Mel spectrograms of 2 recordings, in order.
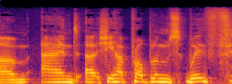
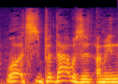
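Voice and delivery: ordinary talk

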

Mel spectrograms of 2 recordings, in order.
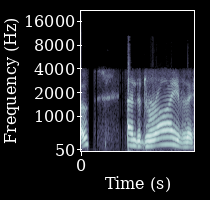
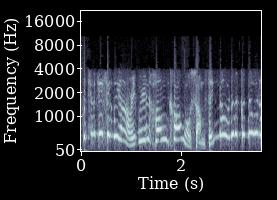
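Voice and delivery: incredulous; 11 semitones higher than usual. Acted. Mocking a silly guess.

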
